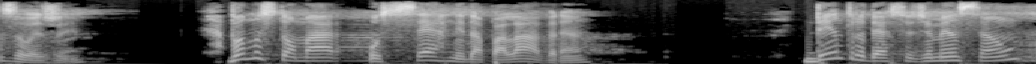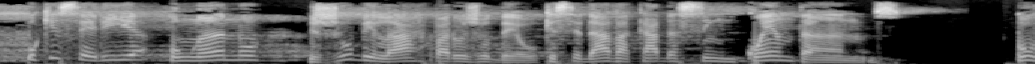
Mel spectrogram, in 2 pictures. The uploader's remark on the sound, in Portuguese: na Igreja São Sebastião em 05/07/2016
